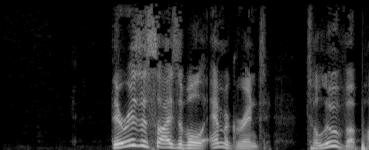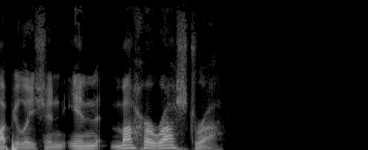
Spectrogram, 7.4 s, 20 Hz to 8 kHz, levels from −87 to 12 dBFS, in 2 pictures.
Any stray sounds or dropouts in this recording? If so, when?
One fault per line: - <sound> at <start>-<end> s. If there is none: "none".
none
